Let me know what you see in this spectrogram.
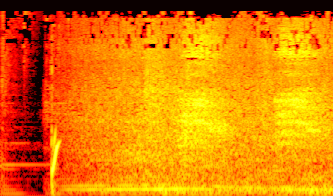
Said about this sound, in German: Oh nee, nicht ein Raben jetzt. Und was sagt der Profi? Eine Nebelkrähe. Sehr gut. Und ist es ein Hybrid oder nicht? Das wäre jetzt ein Hybrid.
